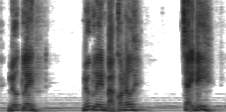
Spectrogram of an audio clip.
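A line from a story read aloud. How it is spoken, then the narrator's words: Panicked shout. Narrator (Vietnamese): có người hét lên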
